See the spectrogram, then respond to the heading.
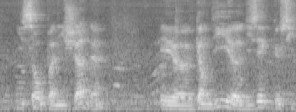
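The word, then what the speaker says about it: Īśā Upaniṣad: Et entre autres, une des plus célèbres Upanishads, c'est l'Isa Upanishad, et ça s'écrit I accent, c'est-à-dire long, Sa, S-H, A long, Isa Upanishad, et Gandhi disait que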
